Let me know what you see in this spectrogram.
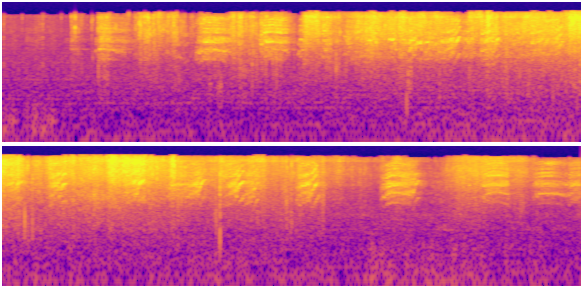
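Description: Birds chirping in short repeated calls over a dense, high-pitched hiss that swells in the middle: a nature soundscape.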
